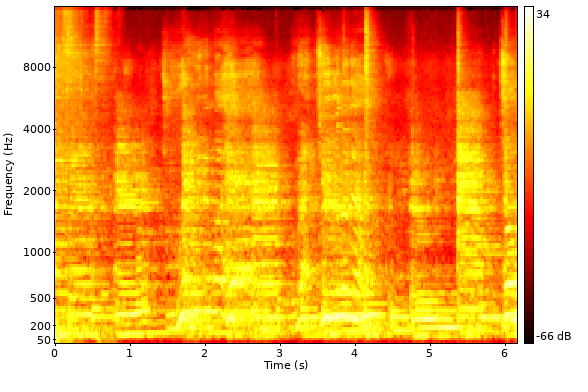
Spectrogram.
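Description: Live rock band playing, with an electric guitar line leading over the drums and the rest of the band.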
